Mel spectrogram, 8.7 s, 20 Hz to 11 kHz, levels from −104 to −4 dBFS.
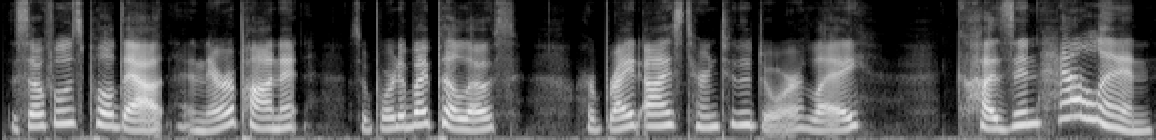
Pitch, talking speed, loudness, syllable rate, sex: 245 Hz, 145 wpm, -21 LUFS, 4.7 syllables/s, female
